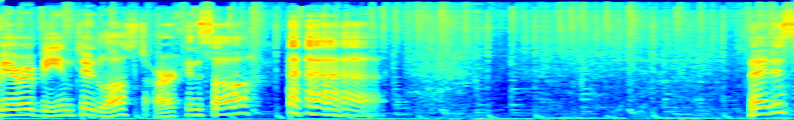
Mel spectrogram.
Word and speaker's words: Arkansas: Arkansas. By the way, I don't know why it's not pronounced ar Kansas, but it's such a cool name for a state, dude.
